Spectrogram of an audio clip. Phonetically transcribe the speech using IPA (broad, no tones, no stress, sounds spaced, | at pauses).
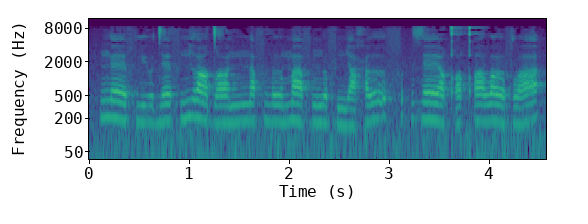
ŋ ɛː f lʲ ɵː d ɛː f ɲ əː dˤ ɵː nː a f ɦ əː m a f ŋ ə f ɲ a ħ əː f | z ɛː qʼ u qʼ əː lˠ əː f lˠ a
